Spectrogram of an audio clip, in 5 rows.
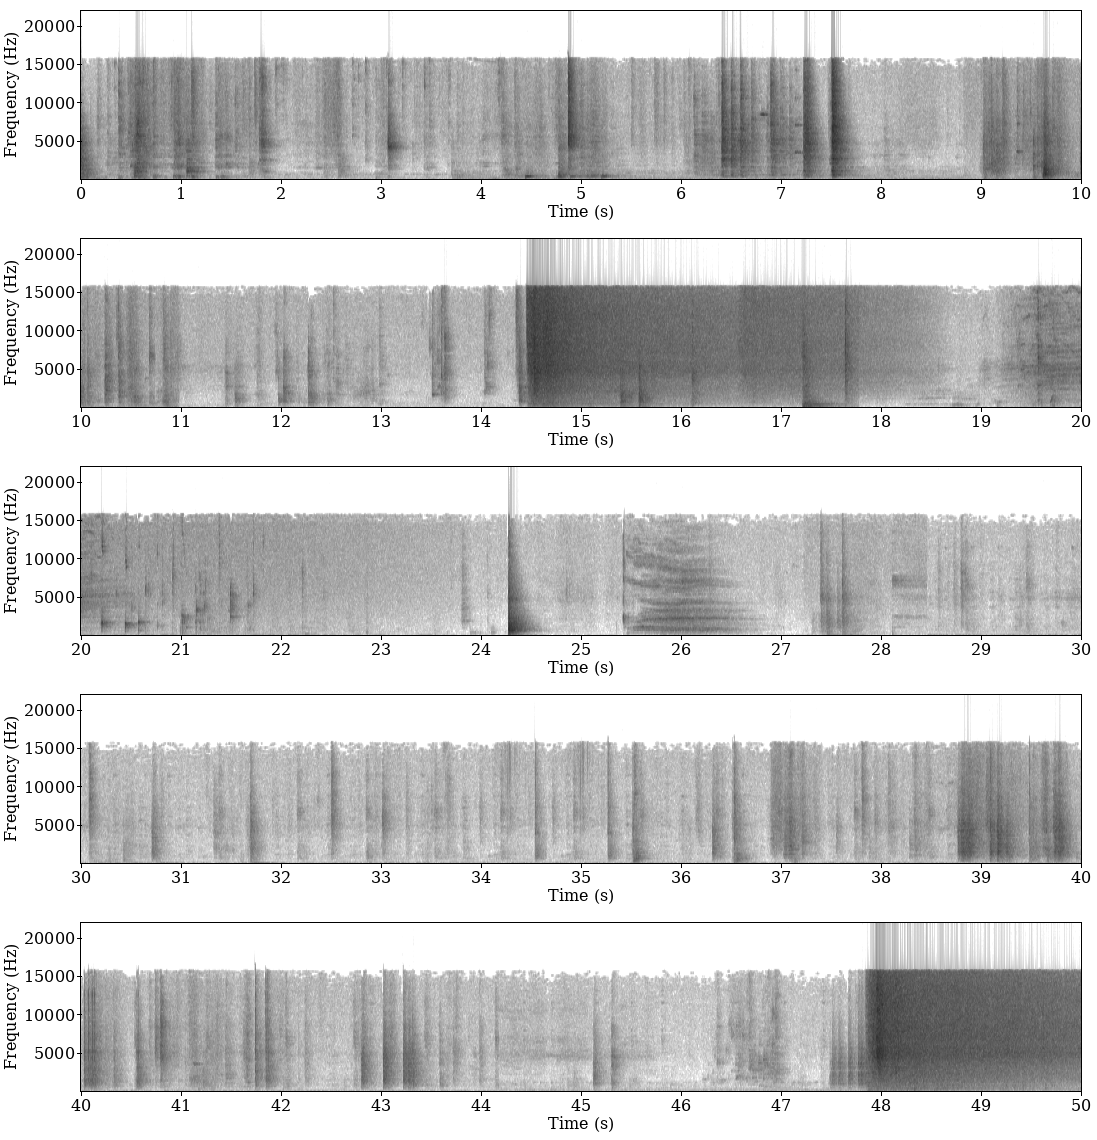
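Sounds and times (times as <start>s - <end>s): steam hissing from hot stones: 14.4s - 18.6s, 47.8s - 50.0s.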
